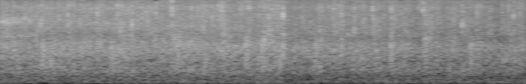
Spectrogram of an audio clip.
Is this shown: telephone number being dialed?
no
